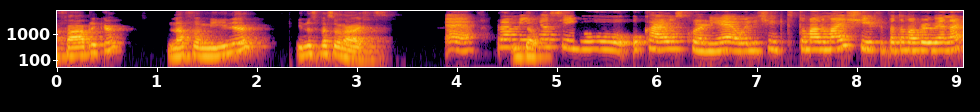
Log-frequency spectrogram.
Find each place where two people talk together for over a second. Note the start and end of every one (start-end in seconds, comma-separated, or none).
none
